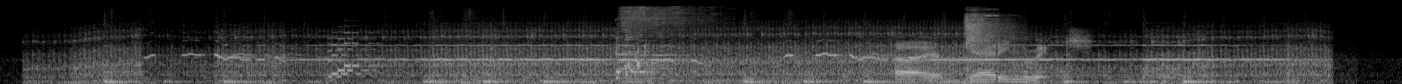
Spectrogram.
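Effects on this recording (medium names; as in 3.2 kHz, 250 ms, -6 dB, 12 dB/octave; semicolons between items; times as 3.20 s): random-step tremolo 1.4 Hz, depth 70%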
